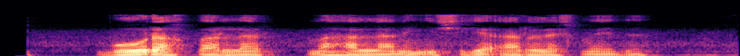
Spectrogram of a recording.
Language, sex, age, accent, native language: Uzbek, male, 19-29, Samarqand, Uzbek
